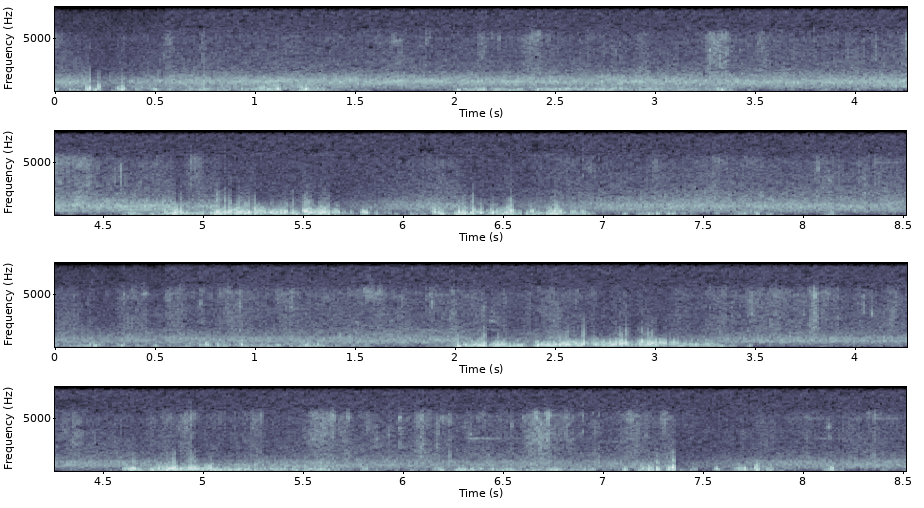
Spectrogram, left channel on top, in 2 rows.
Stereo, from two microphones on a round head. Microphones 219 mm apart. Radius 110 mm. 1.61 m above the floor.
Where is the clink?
No clink in this recording.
